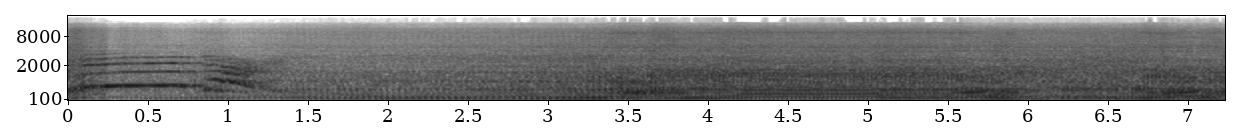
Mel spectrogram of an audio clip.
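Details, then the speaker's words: 2009 Honda Metropolitan scooter with a new carburetor, just started after carb cleaner was added. Engine sags as the throttle opens and climbs back sluggishly and unevenly: poor throttle response, carburetor clog suspected. "It's doing a little better. I might have to take the carburetor off. I hope not. But it seems like there's some clog in the carburetor."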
